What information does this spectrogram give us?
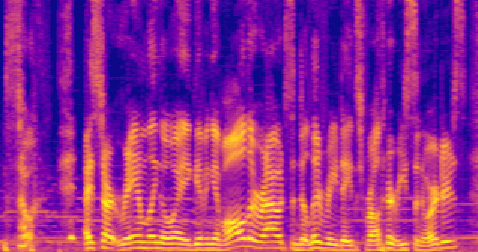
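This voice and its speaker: A man voicing a friendly, energetic young wushu dancer and delivery guard in a video game, casual, slangy and easygoing. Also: fairly high pitch, brisk, faint music behind. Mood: chatty, relaxed. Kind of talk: video game character voice lines.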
